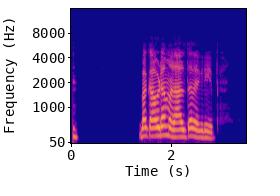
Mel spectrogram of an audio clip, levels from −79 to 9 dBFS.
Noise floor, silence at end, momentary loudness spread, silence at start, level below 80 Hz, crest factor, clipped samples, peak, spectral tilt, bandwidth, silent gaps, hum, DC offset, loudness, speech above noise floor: -79 dBFS; 0.65 s; 14 LU; 0.05 s; -64 dBFS; 16 dB; under 0.1%; -2 dBFS; -6.5 dB/octave; 6.4 kHz; 0.88-1.32 s; none; under 0.1%; -15 LUFS; 65 dB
